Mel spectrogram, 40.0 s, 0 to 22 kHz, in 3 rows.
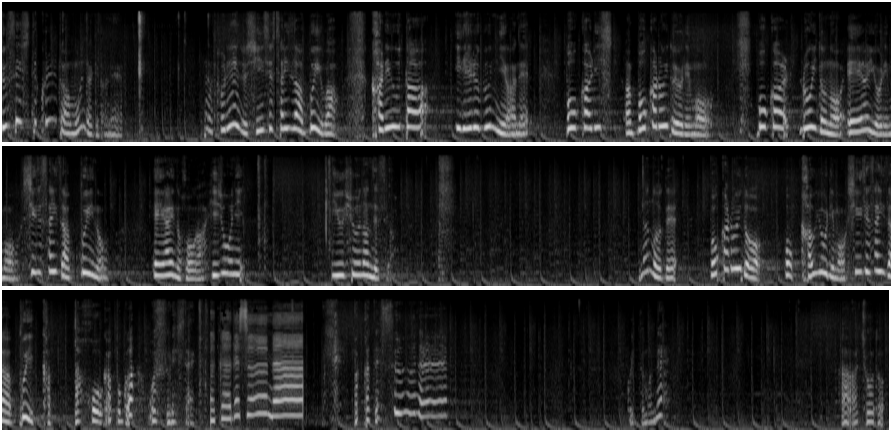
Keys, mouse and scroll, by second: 17.1 space, 18.2 space, 20.2 click, 23.0 click, 23.9 click, 29.6 space, 31.0 space, 31.9-32.3 drag, 38.4 click, 38.9 click.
